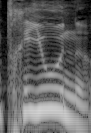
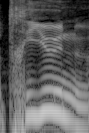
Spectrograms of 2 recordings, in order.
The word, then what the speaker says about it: Triune: je le disais d'ailleurs le nom Triune ou Triune ou triuné vous prononcez comme vous voulez ça vient de three in one alors il y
